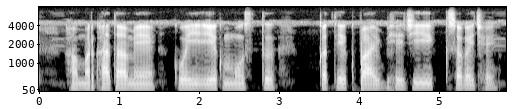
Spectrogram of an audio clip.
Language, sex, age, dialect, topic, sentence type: Maithili, female, 25-30, Southern/Standard, banking, question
